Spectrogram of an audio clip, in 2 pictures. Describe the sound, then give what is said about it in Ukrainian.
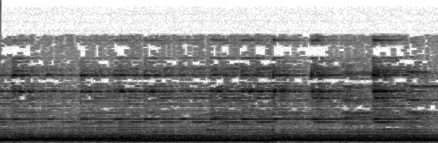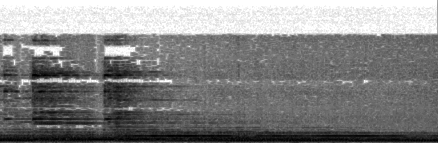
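A large bell of the cathedral in Rostov rings with a deep, sustained hum and rich overtones, its strikes overlapping into a continuous, loud resonant drone with no voices present. “Звучить найгарніший за звучанням дзвін Катедрального собору у Ростові.”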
